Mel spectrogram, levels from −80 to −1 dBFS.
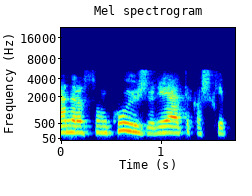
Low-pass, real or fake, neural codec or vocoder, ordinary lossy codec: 5.4 kHz; fake; codec, 16 kHz, 1.1 kbps, Voila-Tokenizer; AAC, 48 kbps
